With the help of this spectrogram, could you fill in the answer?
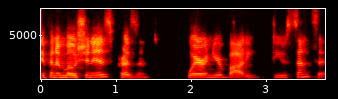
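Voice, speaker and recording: A woman with a fairly high pitch speaks at a fairly slow pace in a gentle tone and fairly even intonation, the sound dry and close with no echo over a quiet background. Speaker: meditation guide. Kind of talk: guided meditation.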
